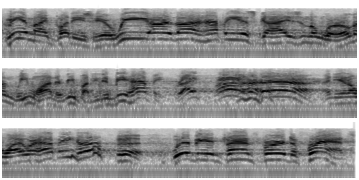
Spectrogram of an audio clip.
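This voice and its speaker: An actor in a 1970s radio drama playing a rowdy, drunken German combat soldier who is girl-crazy and quick to anger. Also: high voice. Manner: rowdy, slurred, laughing, back-slapping chatter. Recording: muffled, noisy 1970s radio broadcast.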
